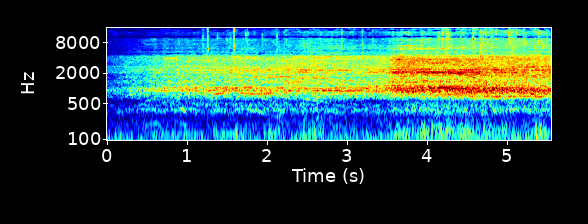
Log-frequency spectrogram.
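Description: applause and cheering

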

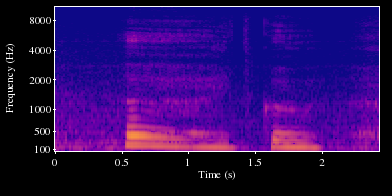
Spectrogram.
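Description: person yawning

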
